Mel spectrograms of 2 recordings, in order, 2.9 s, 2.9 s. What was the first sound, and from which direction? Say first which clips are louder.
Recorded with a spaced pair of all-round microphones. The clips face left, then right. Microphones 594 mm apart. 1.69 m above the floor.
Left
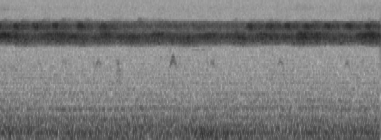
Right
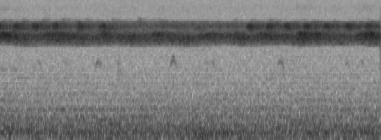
An insect: even; 5° right (ahead or behind).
